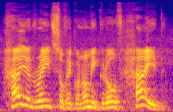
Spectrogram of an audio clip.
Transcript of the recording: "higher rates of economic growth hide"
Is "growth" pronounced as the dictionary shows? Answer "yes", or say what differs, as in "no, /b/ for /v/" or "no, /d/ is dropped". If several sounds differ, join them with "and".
yes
